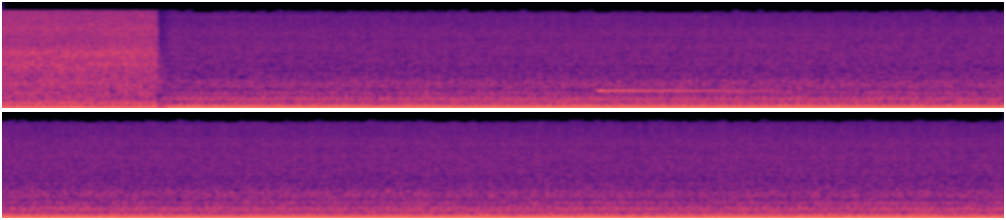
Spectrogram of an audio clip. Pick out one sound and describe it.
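A small plane's engine hums low and muffled from inside the cabin.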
